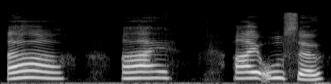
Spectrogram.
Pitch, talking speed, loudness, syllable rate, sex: 280 Hz, 55 wpm, -14 LUFS, 2.4 syllables/s, female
